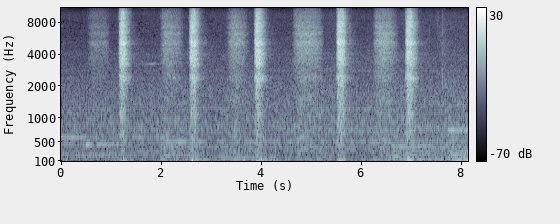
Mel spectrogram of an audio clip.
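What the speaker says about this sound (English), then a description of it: "breathing out, pulling the tummy in and throwing the air out with a jerk" Forceful exhalations pushed out with a jerk as the stomach pulls in, five sharp breathy bursts spaced about a second and a half apart, with softer inhalations between, close and alone.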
